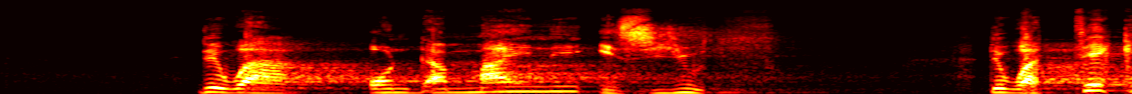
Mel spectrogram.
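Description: An elderly man preaches with animation into a microphone, in a reverberant hall.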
